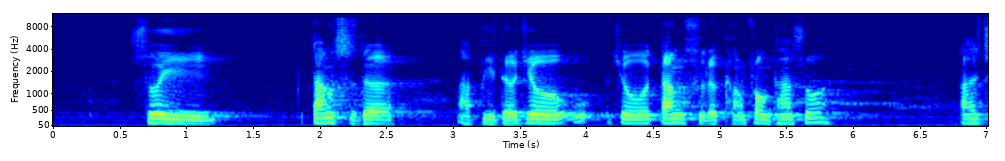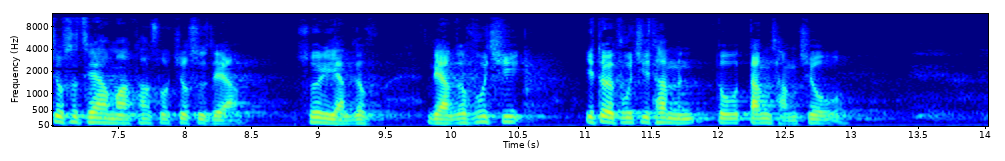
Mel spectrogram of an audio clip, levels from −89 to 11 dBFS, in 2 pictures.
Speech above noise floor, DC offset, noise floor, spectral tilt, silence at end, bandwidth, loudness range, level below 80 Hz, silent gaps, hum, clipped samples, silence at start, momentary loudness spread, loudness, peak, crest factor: 34 dB; under 0.1%; -72 dBFS; -5.5 dB/octave; 0.4 s; 11 kHz; 3 LU; -76 dBFS; none; none; under 0.1%; 0.6 s; 11 LU; -39 LUFS; -16 dBFS; 24 dB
